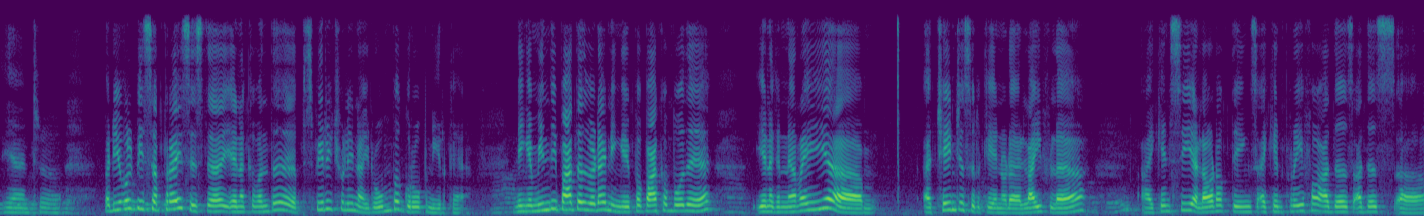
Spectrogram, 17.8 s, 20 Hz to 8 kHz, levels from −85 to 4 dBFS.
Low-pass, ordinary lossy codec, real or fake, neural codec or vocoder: 7.2 kHz; none; real; none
